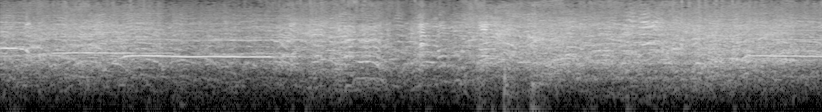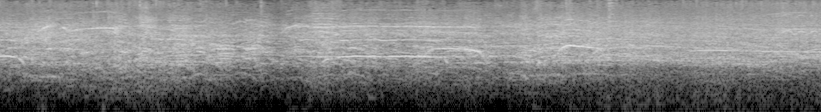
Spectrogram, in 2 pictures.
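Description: Men in the crowd shout loud, drawn-out calls.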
